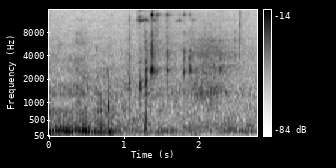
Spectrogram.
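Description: A cat purrs steadily and close up, a soft low rumble with faint light jingling and clicks over it.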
